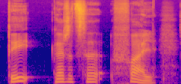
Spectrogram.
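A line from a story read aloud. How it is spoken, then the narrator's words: Uncertain. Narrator (Russian): неуверенно сказала Заверушка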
